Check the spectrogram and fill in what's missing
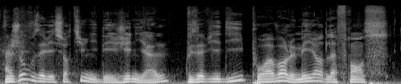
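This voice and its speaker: A man's voice: mid-range voice, expressive, fast, dark tone. A man hosting a radio show, asking questions in a conversational interview style.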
